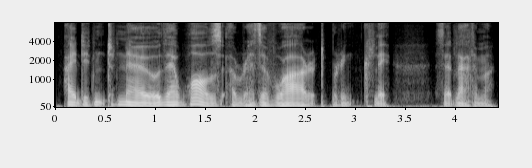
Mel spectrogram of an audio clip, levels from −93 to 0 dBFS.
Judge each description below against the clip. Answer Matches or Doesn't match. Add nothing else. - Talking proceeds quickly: Doesn't match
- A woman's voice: Doesn't match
